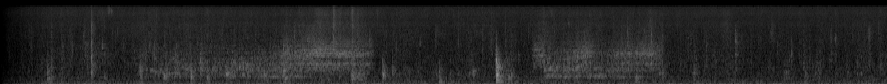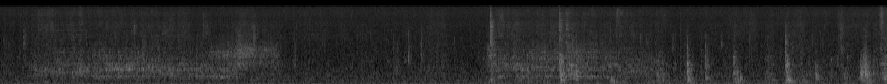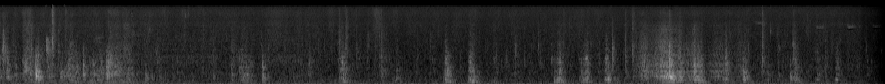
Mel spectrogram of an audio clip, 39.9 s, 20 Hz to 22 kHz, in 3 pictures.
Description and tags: goats milking in plastic bucket 4 slow rythm
Farmer milking a goat by hand. Bucket is half-full of milk. Goats and bucket stands on a wooden platform.
plein, plastic, traire, vre, milk, bucket, ch, plastique, full, traite, seau, Milking, lait, Goat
